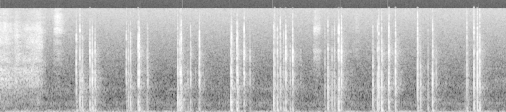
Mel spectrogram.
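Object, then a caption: Hardcover book with glossy cover. Fingertips and short nails of both hands scratch across the glossy cover of a large, solid, closed hardcover art book. Quick clusters of dry, rasping strokes repeat in short bursts, with a faint hiss between them.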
